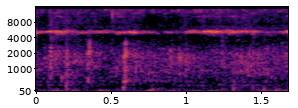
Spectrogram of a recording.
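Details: Crickets on a farm, fed with chick feed, hold a thin continuous high trill while soft irregular ticks and scratching sounds pop up around it.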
